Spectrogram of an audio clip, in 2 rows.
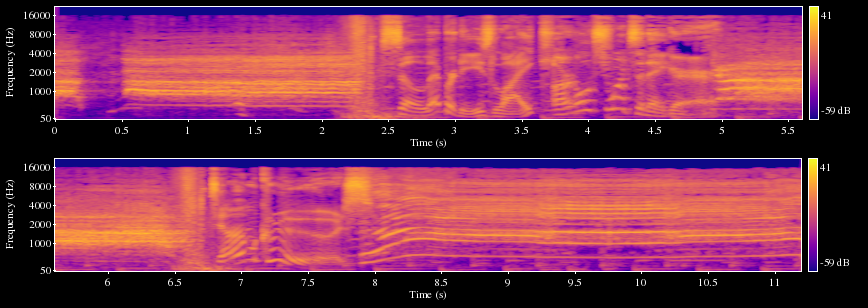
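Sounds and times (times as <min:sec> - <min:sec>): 
person screaming high-pitched while auditioning for a horror movie: 0:00.0 - 0:02.2, 0:05.0 - 0:06.6, 0:07.9 - 0:11.1
speech: 0:02.6 - 0:05.5, 0:06.6 - 0:10.4.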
